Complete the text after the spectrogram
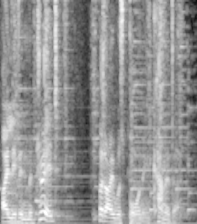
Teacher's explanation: the rising intonation is in the word Madrid, and the sentence still continue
